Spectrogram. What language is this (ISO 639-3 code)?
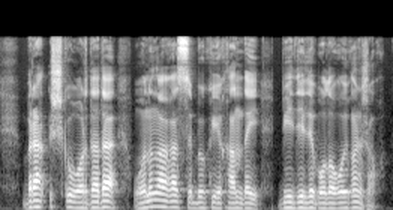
kaz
